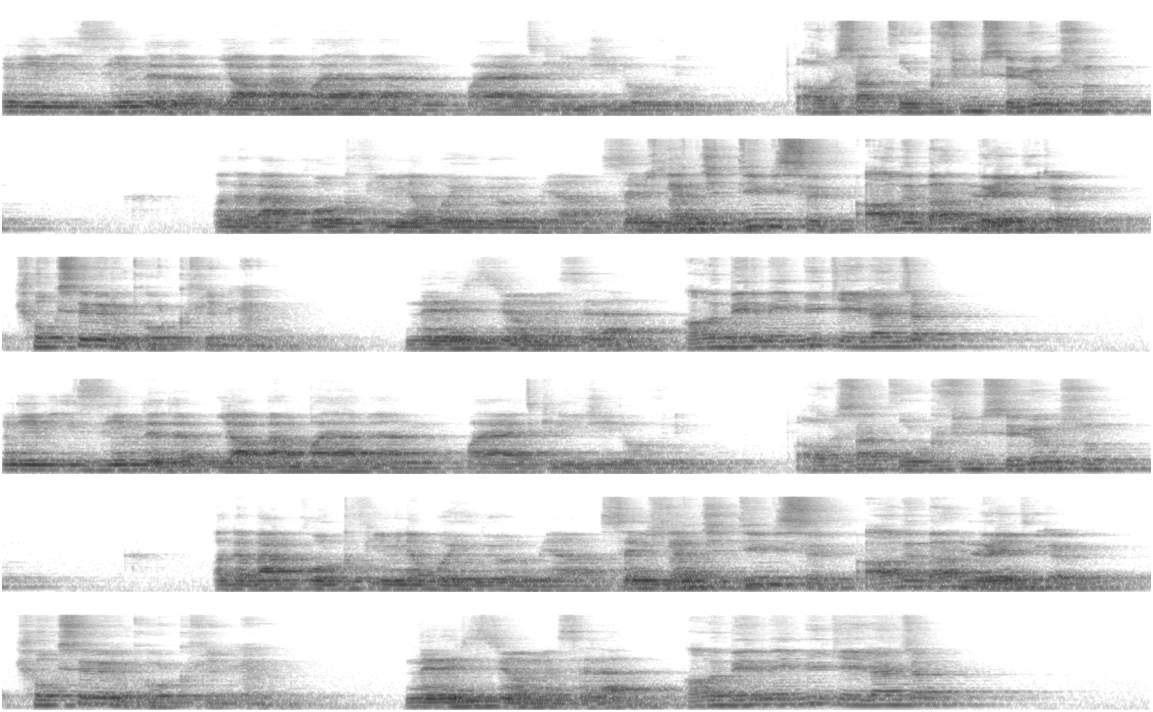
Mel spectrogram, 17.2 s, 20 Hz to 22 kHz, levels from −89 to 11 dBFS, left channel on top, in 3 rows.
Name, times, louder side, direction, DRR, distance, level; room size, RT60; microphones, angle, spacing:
voice 1, 0.0-3.4 6.8-9.5 10.6-10.8 13.5-14.7, right 1 dB, 70° right, -1 dB, 0.9 m, -24 dB
voice 2, 4.0-5.6 8.9-11.2 11.6-12.9 14.9-16.1, left 2 dB, 25° left, 2 dB, 0.4 m, -27 dB
4.7 x 2.7 x 2.3 m, 0.89 s
head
